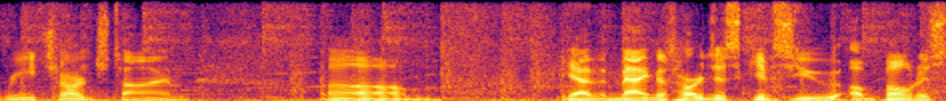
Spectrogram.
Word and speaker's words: magnetar: on Eve Wiki which is quite quite wonderful magnetar that's how you pronounce it yes thank you key thank you the magnetar effect is one of the most desired effects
